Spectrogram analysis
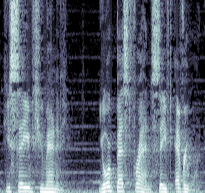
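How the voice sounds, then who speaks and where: Guy voicing a steady earnest soldier lead, calm and patient, faint music. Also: on the high side, unhurried, close to an everyday voice. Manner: calm, conciliatory. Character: earnest young soldier leader, man.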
